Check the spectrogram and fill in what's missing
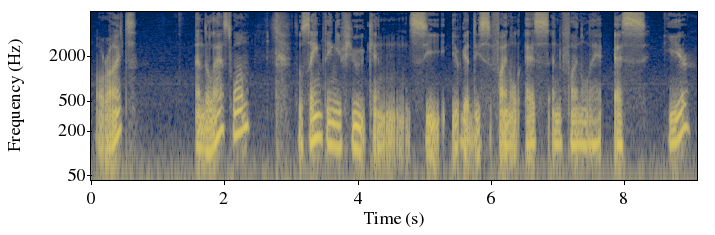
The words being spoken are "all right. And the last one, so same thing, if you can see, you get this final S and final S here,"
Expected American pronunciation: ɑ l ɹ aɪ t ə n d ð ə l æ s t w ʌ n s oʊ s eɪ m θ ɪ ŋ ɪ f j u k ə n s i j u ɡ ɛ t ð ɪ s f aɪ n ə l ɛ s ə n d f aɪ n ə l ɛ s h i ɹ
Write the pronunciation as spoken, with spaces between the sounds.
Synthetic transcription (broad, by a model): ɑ l ɹ aɪ t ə n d ð ə l æ s t w ʌ n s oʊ s eɪ m θ ɪ ŋ ɪ f j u k ə n s i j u ɡ ɛ t ð ɪ s f aɪ n l ɛ s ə n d f aɪ n l ɛ s h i ɹ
